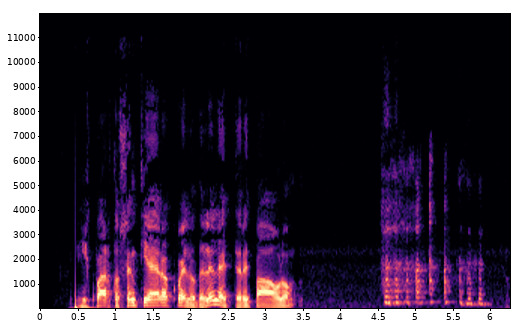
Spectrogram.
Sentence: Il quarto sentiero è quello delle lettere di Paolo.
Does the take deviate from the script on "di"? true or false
true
